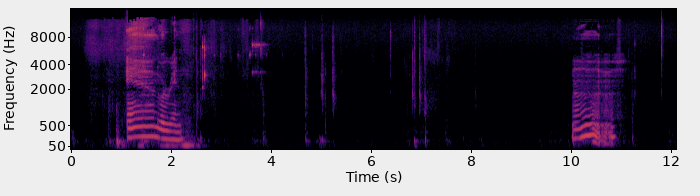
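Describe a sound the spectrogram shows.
A game console plays short electronic chimes.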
